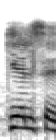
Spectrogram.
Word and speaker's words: Kielce: Pues hoy nos vamos a visitar una población que se escribe Kielce y que los judíos llamaban Kielce, ¿no? – Kielce, sí. Kielce. Bueno, Kielce es el nombre polaco, digamos, y los judíos que solían yiddishificar los nombres de las localidades rusas o polacos la conocen como Kielce.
